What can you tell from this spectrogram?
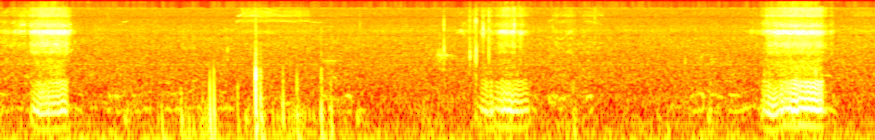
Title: My dog 🐶 Yorkshire knows how to snore 😅🤦‍♂️🙏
